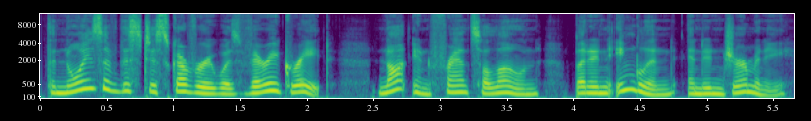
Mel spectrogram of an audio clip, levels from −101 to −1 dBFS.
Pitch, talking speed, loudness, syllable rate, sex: 215 Hz, 190 wpm, -17 LUFS, 5.9 syllables/s, female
